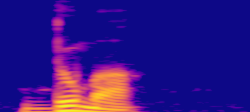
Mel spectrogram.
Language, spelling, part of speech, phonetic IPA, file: Polish, duma, noun / verb, [ˈdũma], Pl-duma.ogg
